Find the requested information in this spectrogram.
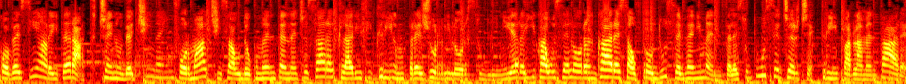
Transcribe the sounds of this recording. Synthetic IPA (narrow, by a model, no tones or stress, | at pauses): ko̞vesiaɾe̞it̪e̞ɾa̰t̪t͡ʃe̞nud̪e̞t͡ʃine̞info̞rmat̪sisawd̪o̞kume̞nt̪e̞ne̞t͡ʃe̞saɾe̞klaɾifikɾiɨmpɾe̞ʒurilo̞rsublinije̞ɾeikauze̞lo̞ɾɨŋkaɾe̞sawpɾo̞d̪use̞ve̞nime̞nt̪e̞le̞supuse̞t͡ʃe̞rt͡ʃet̪ɾiparlame̞nt̪aɾe̞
